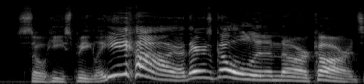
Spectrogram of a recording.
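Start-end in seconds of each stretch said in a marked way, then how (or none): 1.1-3.7 loud, swooping, drawn-out, slow sing-song character voice. Imitating a masked game boss talking in character: Prospector voice. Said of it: "talks in the Prospector's voice".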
